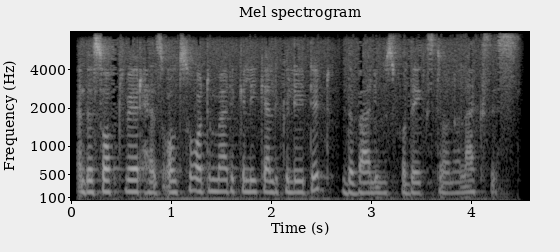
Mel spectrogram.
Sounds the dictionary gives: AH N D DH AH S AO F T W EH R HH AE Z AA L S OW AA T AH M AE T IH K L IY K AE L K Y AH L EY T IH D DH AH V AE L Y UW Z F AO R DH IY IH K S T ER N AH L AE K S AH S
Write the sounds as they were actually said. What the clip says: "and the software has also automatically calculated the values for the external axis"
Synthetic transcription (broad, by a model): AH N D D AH S AO F T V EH R HH AE Z AA L S OW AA T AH M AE T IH K L IY K AE L K Y AH L EY T IH D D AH V AE L Y UW Z F AO R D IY IH K S T ER N AH L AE K S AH S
